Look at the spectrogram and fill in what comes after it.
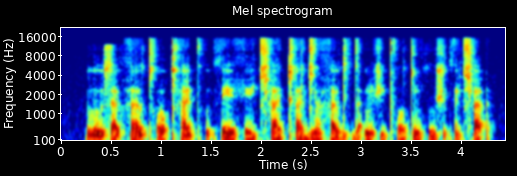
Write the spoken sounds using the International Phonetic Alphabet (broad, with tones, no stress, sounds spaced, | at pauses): l o̰˦˨ ʊ̯ s a̰˦˨ ʊ̯ h a˦ ʊ̯ tʰ ɔ˨ kʰ a̰˦˨ ɪ̯ pʰ ʊ˦ ʔ θ e˨ ɪ̯ h e˨ ɪ̯ t͡ɕʰ a˦ ɪ̯ kʰ ä˦ d͡ʑ ã˦ h a̰˦˨ ʊ̯ d ɪ˦ ʔ d ä˦ ʔ l ũ˦˨ ʃ ḭ˦˨ pʰ ɔ˦ t ũ˦ θ u˦ ʃ ʊ˦ ʔ θ ã˦˨ t͡ɕʰ ä˦ ʔ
